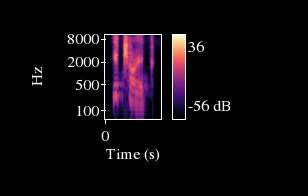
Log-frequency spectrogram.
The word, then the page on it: echoic: Indian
